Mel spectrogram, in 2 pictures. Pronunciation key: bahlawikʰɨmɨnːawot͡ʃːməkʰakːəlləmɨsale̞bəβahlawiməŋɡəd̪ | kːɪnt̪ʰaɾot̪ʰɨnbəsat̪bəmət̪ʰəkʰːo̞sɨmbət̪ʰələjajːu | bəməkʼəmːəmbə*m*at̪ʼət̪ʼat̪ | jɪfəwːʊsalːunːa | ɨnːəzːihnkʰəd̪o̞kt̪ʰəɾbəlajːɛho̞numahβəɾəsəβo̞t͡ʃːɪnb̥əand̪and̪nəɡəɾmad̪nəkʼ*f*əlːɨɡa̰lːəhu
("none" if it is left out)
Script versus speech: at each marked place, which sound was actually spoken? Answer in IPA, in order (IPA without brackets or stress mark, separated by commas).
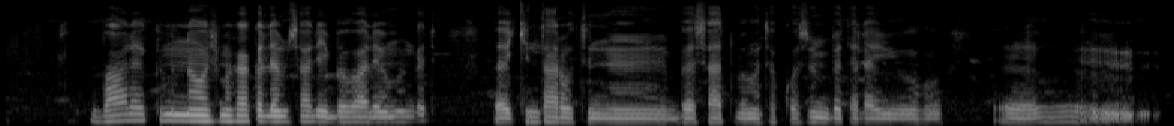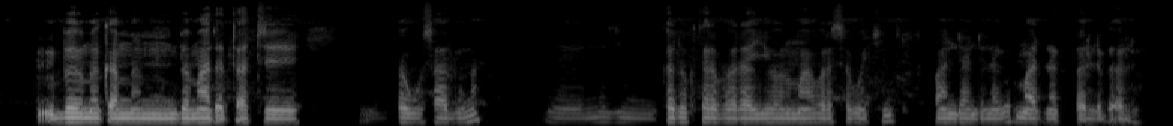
m, f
